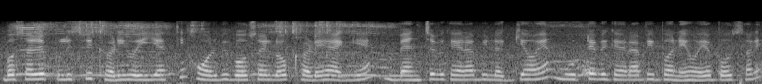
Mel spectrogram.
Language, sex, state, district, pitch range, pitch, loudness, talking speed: Punjabi, female, Punjab, Pathankot, 210-235 Hz, 220 Hz, -16 LUFS, 220 wpm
